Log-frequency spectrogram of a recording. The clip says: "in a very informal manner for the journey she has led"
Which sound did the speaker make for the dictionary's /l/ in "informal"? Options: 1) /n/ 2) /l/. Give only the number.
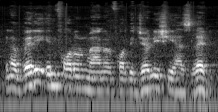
1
